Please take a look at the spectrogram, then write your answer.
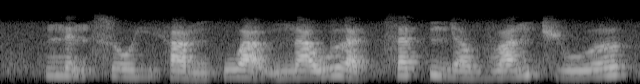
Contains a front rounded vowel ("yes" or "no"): no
